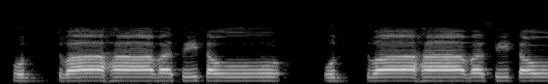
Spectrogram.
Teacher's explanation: Avasitau, and there is no Mahaprana. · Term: Alpa Prana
